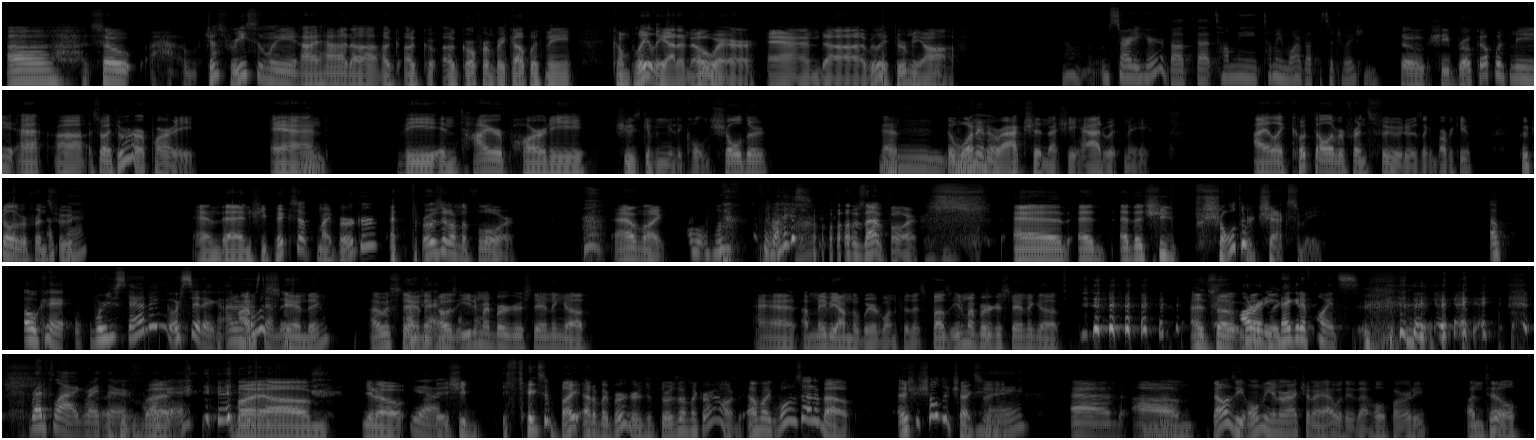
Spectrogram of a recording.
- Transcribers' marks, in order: sigh; drawn out: "Mm"; scoff; laughing while speaking: "and"; gasp; surprised: "Oh, wha what?"; laughing while speaking: "wha what?"; background speech; laughing while speaking: "What"; laugh; laugh; laugh
- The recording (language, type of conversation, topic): English, advice, How can I cope with shock after a sudden breakup?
